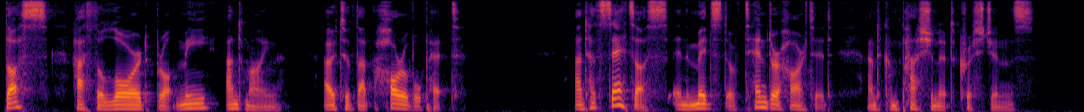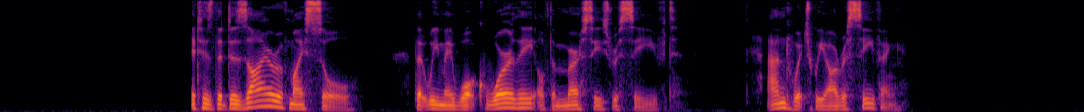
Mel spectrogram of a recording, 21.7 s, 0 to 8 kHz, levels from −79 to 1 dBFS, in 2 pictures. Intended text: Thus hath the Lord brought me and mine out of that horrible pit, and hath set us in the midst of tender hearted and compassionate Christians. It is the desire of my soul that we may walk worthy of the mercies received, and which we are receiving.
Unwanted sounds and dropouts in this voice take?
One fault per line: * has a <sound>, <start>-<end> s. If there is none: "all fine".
all fine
